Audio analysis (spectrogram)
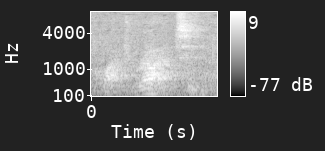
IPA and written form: ˈkwaɪt ˈraɪt (quite right)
